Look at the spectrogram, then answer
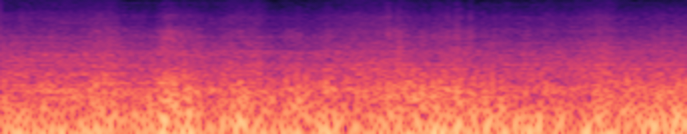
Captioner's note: engine rumbling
